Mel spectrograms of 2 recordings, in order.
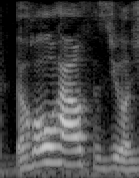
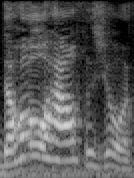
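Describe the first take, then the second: First: Said in the usual way. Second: Higher, louder, proclaiming it; loud declaration. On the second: Acted. Mother telling her kids the house is theirs, loud and high. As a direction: announce it big to the kids.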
